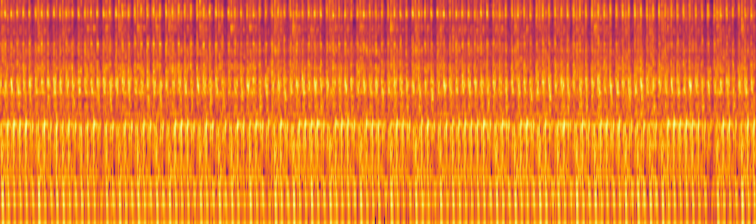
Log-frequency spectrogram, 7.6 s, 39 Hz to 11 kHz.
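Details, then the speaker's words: Villiers WX11 single-cylinder engine on first start after carb work: uneven chuffing about three beats a second with wandering speed, idle hunting needing carburettor adjustment; timing found 15 degrees after top dead centre. "Because Villiers may have rebuilt and that hunting don't like it. So I think we've got to adjust that on the top until that runs like this with that straight up."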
